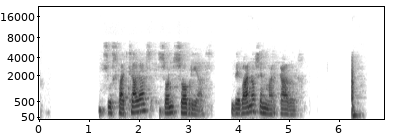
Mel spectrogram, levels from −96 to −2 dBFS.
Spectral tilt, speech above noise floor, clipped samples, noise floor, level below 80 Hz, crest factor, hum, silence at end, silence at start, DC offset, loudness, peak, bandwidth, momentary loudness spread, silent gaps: -7.5 dB/octave; over 67 dB; under 0.1%; under -90 dBFS; -62 dBFS; 20 dB; none; 0.5 s; 1.2 s; under 0.1%; -24 LUFS; -6 dBFS; 7 kHz; 17 LU; 3.55-3.84 s, 5.46-5.74 s, 5.81-6.23 s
